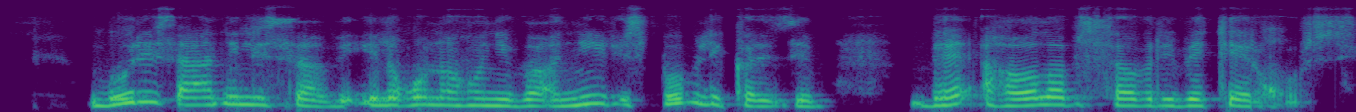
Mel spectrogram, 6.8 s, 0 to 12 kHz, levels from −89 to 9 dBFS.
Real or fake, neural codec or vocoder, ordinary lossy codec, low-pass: real; none; Opus, 16 kbps; 7.2 kHz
